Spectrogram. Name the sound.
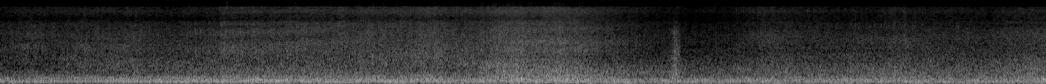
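sea waves at the shore in Rio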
